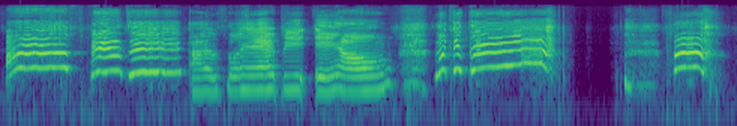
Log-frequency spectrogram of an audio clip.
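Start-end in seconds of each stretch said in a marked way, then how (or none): 0.1-1.9 high, slow, loud squeal of joy; ecstatic squeal. Real, not acted. Crafter shrieking over her new pad, high squeal. Excited find of sticker pad. 3.1-7.2 high, loud, slow laughing shriek; excited shriek. Real, not acted. Crafter showing off her pad, laughing shriek.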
